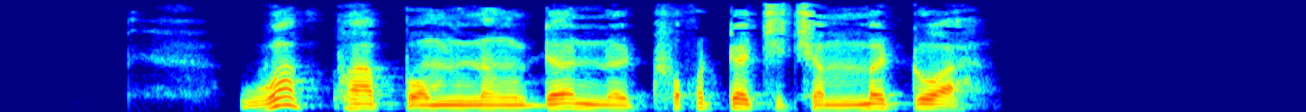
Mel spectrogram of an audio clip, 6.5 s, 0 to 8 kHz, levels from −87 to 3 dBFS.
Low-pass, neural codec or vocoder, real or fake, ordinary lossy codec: 7.2 kHz; codec, 16 kHz, 8 kbps, FunCodec, trained on Chinese and English, 25 frames a second; fake; MP3, 32 kbps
